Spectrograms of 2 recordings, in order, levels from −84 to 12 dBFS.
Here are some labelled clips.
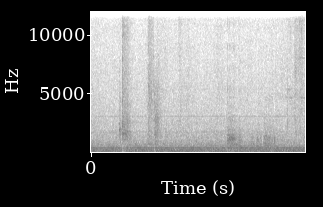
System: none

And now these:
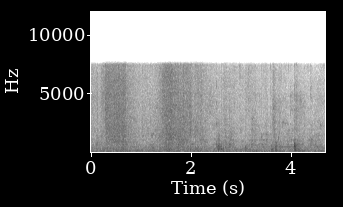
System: codec, DAC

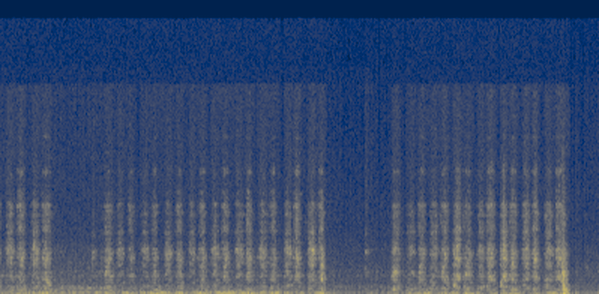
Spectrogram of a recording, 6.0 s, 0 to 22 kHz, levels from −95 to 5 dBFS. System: none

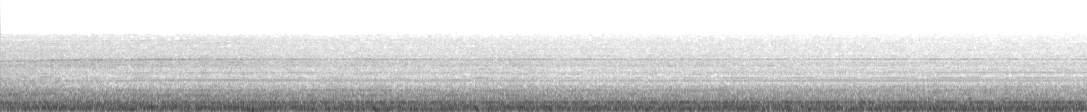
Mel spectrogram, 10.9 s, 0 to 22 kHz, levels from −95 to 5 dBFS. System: none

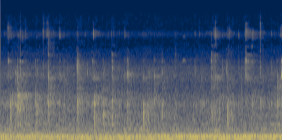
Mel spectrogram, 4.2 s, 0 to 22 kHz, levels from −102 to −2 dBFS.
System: vocoder, BigVGAN v2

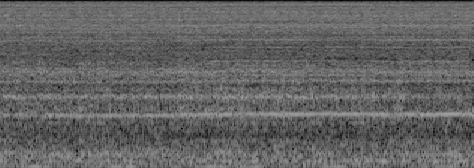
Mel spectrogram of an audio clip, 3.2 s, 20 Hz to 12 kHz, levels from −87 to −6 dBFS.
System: vocoder, BigVGAN v2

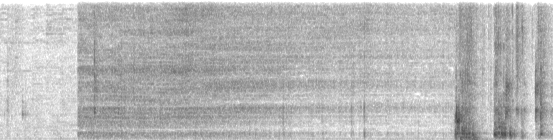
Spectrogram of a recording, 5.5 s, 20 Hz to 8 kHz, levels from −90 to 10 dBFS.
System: none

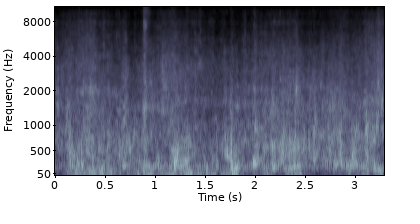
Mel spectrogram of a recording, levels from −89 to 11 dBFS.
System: vocoder, Vocos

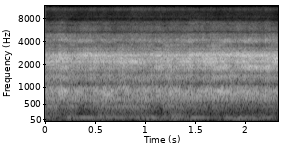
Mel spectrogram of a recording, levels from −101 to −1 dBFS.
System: codec, SNAC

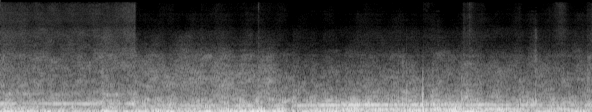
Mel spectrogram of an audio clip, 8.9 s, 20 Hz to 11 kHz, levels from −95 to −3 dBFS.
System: codec, DAC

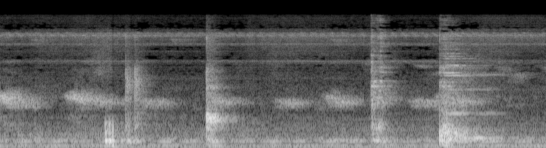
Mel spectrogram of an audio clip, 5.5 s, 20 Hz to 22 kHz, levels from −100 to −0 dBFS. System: vocoder, BigVGAN v2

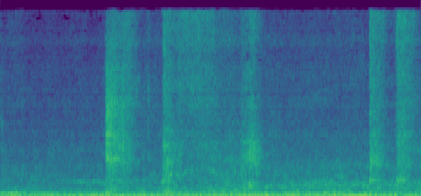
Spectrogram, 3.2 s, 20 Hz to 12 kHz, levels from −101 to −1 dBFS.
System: codec, HILCodec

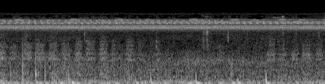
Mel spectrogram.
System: none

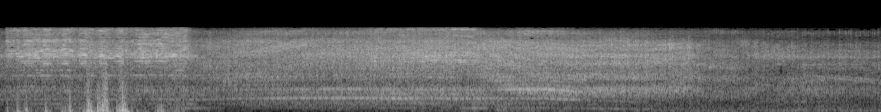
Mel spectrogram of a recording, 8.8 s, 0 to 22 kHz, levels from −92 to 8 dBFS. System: none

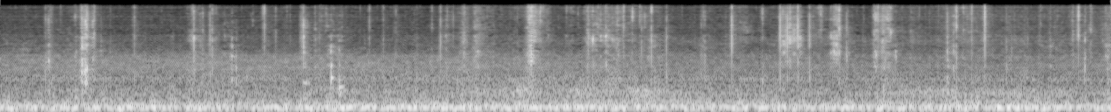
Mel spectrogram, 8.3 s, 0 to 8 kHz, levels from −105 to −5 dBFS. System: vocoder, Vocos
